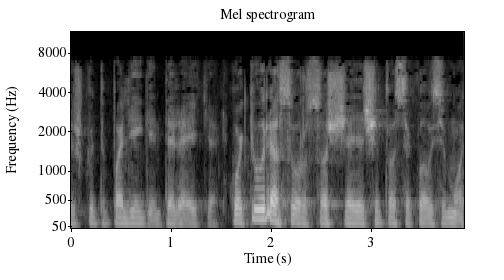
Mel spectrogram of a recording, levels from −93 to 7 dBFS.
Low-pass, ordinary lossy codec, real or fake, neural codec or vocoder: 7.2 kHz; MP3, 32 kbps; real; none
